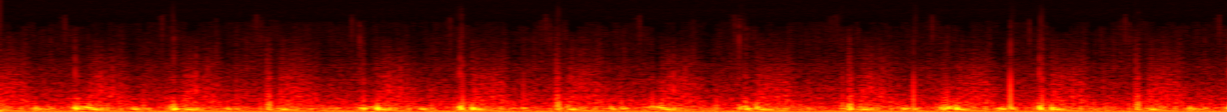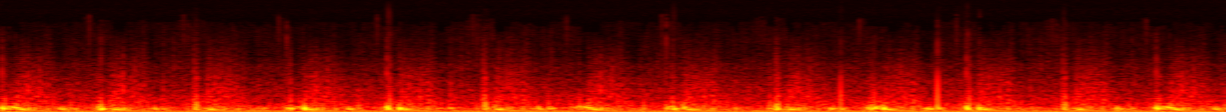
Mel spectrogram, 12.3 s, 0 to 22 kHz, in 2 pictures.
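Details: Womb-sound recording for infant sleep: steady muffled heartbeat thumps at about 125 a minute under constant whooshing womb-like noise; heartbeat.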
